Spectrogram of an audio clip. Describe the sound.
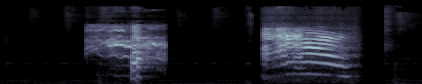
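Two harsh, angry cat meows in close succession, the first short and strained, the second longer and more tonal, each loud and standing alone against silence.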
